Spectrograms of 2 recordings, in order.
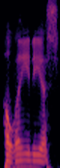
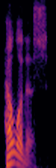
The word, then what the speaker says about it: Helenius: And all of a sudden, for some reason here in Buffalo, Consta, wants it as Helenus. So, it's Consta Helenus here. So, I don't know, man. Same spelling but different pronunciation.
